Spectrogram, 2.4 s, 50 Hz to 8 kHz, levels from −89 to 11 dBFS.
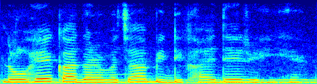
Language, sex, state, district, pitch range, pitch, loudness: Hindi, female, Arunachal Pradesh, Longding, 235-260 Hz, 240 Hz, -15 LUFS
